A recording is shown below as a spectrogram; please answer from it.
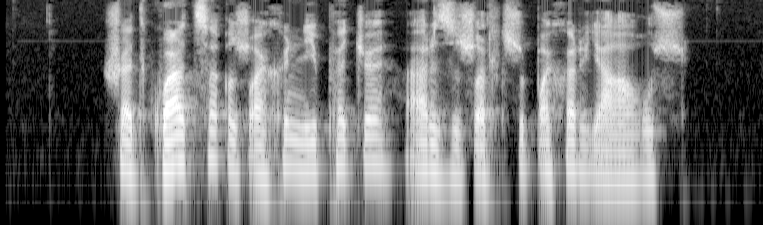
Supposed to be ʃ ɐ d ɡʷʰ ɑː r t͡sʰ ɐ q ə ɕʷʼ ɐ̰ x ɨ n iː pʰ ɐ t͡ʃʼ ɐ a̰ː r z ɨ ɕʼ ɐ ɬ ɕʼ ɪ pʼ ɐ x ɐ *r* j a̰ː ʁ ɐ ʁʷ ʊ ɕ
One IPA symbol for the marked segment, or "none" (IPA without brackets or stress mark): r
